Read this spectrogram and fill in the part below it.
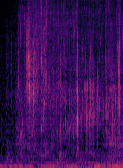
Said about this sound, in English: It's brilliant in its simplicity. Boil water, open the top of the styrofoam cup, pour the water.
